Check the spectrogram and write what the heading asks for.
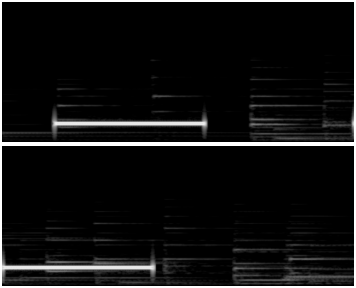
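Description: An outgoing call's ringback tone sounds twice, each a steady tone lasting about a second and a half, separated by a pause, with soft music playing underneath throughout, as a woman phones another woman.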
